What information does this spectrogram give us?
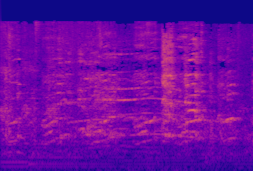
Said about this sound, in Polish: To są kochiny, kochiny akurat miniaturowe. To jest kogut biały, lokowany. Bardzo ładne. To są bardzo łagodne kury.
